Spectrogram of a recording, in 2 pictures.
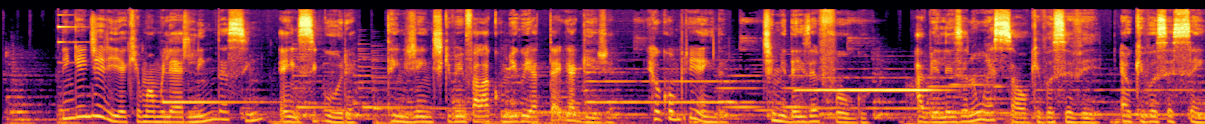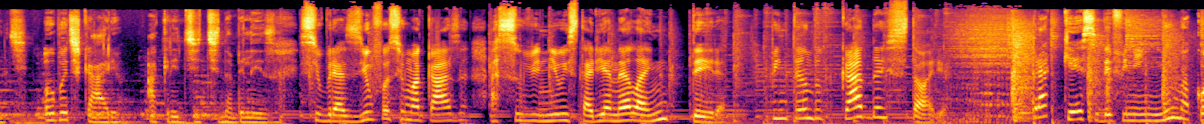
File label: Natural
